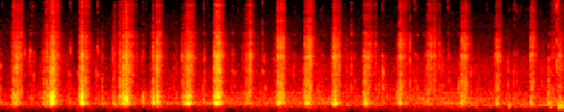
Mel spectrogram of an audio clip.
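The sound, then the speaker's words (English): Crunching as someone chews crisp pork scratchings, a steady run of sharp, brittle bites repeating roughly every half second, with no talking. “and a good crunch on them too.”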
